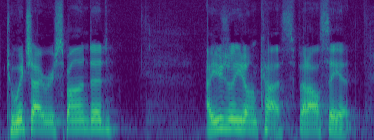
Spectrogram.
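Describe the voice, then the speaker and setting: A man giving a prepared press conference statement, speaking in an earnest, deliberate way with halts and self-corrections. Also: on the high side, steady tone. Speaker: congressional candidate. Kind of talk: press conference statement, partly read aloud.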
